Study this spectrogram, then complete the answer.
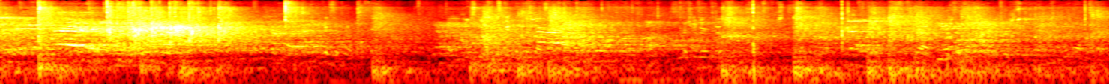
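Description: Young adults talk and call out in a large echoing hall.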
